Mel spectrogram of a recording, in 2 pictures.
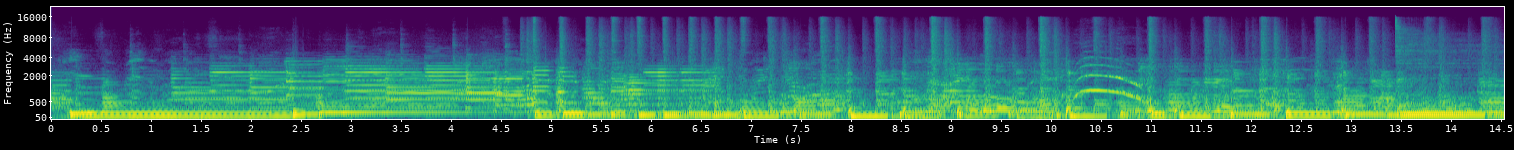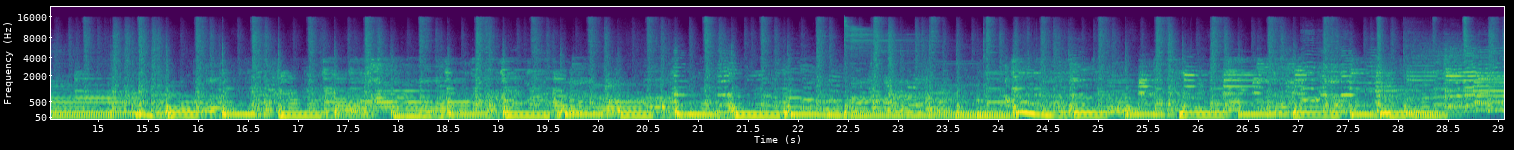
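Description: Live blues band playing: electric guitars and bass guitar, with the drum kit coming in about five seconds in. A guitar note bends up and back down about ten seconds in.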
